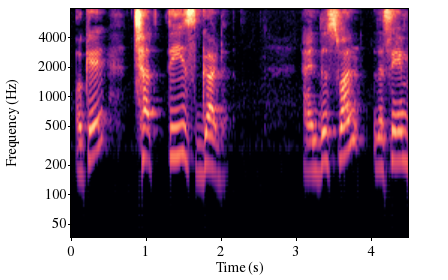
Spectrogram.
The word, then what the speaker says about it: Chhattisgarh: pressure on that first letter there, that first syllable part. So it is chair. Now this one is a place in India, Chhattisgarh. Okay, Chhattisgarh.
